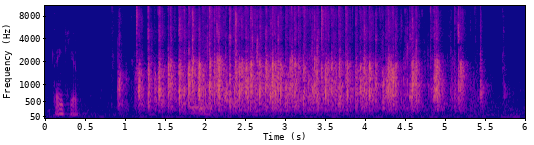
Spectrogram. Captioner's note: applause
